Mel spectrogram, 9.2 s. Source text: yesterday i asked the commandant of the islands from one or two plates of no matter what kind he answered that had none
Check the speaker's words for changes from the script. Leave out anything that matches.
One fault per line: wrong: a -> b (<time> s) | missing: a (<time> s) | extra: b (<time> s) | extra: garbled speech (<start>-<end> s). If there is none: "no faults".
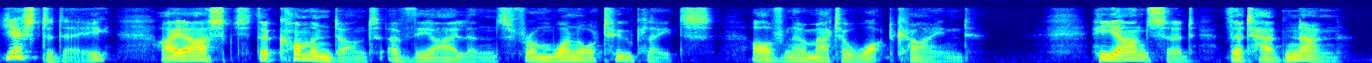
no faults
